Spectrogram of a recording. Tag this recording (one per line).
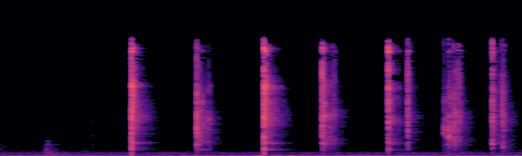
percussion
metallic
impact
spoons
hit
metal
clash
clang
clack
clanking
fight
